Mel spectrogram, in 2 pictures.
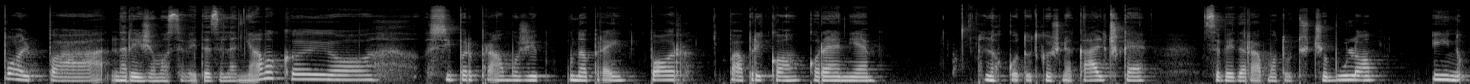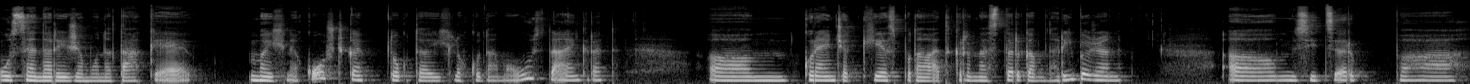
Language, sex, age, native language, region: Slovenian, female, 18-29, Slovenian, Gorenjska region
